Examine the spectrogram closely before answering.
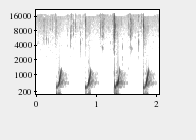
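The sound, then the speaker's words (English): Four evenly spaced plopping drips form a teardrop-falling sound effect. Each is a short, soft droplet with a quick upward-bending tone, separated by brief silences. “Five out of five teardrops, which sounds like this.”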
